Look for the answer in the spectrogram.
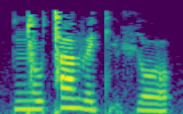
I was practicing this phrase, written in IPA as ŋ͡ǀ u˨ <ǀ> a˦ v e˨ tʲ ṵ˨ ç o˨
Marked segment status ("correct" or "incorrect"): correct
